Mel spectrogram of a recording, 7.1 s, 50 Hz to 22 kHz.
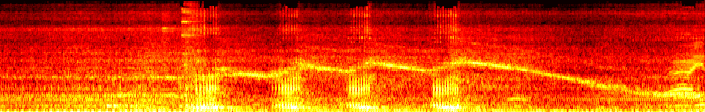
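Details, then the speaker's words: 2017 Yamaha NMAX after CVT pulley repair for heavy body vibration: four quick throttle blips with a smooth whine rising and falling with revs, no rattle or shudder; vibration gone, running normally. "idealnya seperti ini ya tadi yang awal Belum diganti Itu udah masuk ya sudah menekan harusnya seperti ini ini normalnya Oke kita matikan teman-teman motor sudah normal getaran sudah hilang"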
